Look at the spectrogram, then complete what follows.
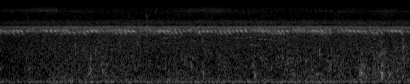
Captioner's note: crickets chirping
